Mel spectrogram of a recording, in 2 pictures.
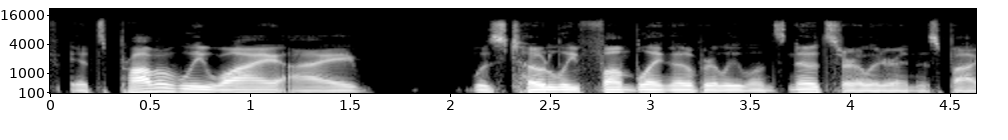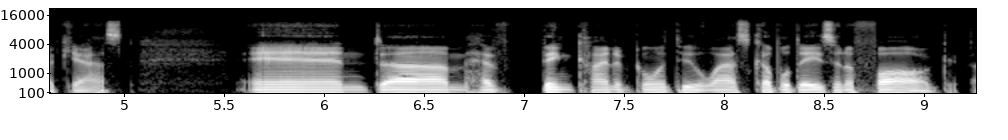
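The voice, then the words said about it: Congested voice from a cold. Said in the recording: “my voice sounds a little different. I've got a cold,”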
